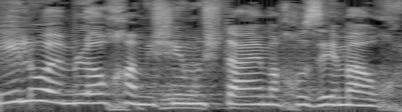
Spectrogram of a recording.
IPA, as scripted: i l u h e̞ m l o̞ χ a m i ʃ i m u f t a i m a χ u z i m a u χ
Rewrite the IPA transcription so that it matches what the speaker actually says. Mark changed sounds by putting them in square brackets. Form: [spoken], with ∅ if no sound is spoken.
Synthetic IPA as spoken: i l u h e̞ m l o̞ χ a m i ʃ i m u [ʃ] t a i m a χ u z i m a u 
